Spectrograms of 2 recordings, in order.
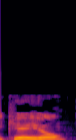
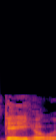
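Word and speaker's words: Scahill: Cahill is the last name. – Yeah, it's S-C-A-H-I-L-L, and you can't call him Cahill. Yeah. – No, Cahill. – I thought maybe there was a silent S in there or something.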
